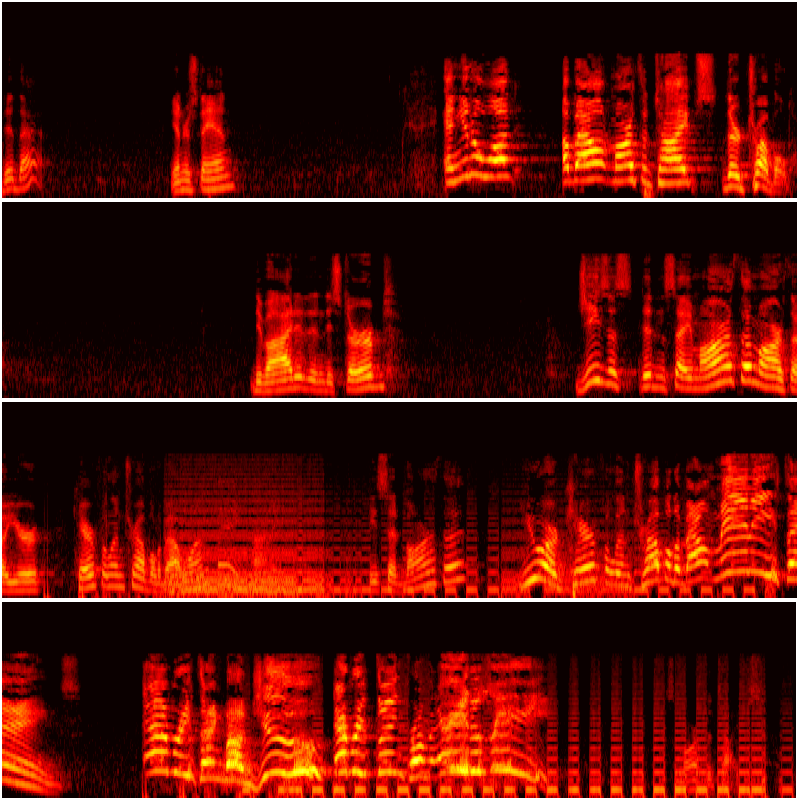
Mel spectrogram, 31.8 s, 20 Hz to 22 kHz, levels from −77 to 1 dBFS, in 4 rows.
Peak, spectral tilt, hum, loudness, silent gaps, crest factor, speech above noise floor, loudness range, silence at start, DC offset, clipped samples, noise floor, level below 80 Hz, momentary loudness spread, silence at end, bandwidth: -8 dBFS; -3.5 dB/octave; none; -26 LUFS; none; 22 dB; 39 dB; 14 LU; 0 s; under 0.1%; under 0.1%; -65 dBFS; -58 dBFS; 19 LU; 0.05 s; 8.8 kHz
